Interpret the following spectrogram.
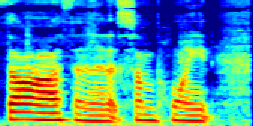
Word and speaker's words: Thoth: point I start saying Thoth, and I'm not trying to be pretentious. It's just, I always used to pronounce it Thoth, but it's more common that I hear people pronounce it Thoth.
